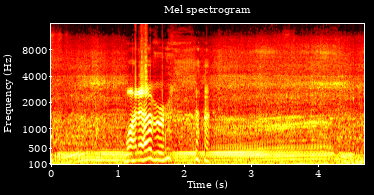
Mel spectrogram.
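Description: An Indian FTR1200 motorcycle engine drones steadily, then revs up sharply with a rising, wavering whine after a downshift, loud and close, with a brief word spoken over it.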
